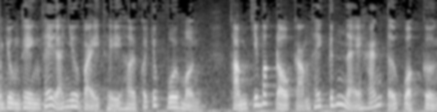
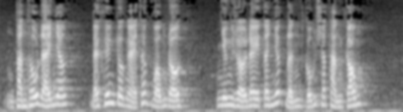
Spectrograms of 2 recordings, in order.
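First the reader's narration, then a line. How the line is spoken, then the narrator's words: Calm, resolute voice. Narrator (Vietnamese): Sát Đạt Mễ La lại không vì thế mà tức giận, trái lại gã vẫn cất giọng đầy kiên định nói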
